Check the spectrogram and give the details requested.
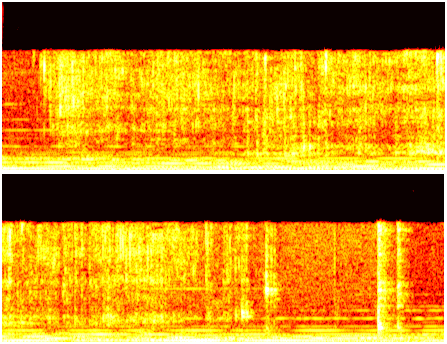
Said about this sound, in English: I wash my hands to cleanse myself before I go before the ancestors.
